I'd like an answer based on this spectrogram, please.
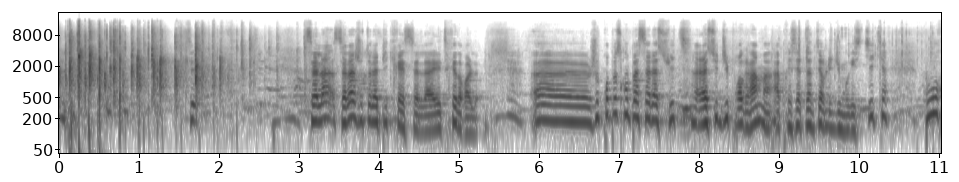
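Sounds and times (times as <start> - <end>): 
clapping: 0.0 - 3.2
speech: 1.6 - 2.0, 3.2 - 11.0.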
